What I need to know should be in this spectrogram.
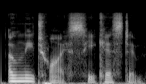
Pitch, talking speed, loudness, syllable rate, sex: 110 Hz, 205 wpm, -17 LUFS, 6.2 syllables/s, male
